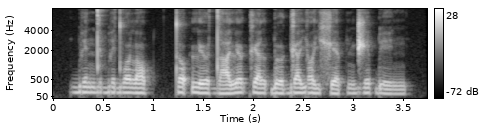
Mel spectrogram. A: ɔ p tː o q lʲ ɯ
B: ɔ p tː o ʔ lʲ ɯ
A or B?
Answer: B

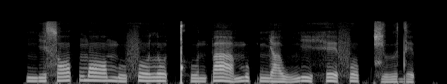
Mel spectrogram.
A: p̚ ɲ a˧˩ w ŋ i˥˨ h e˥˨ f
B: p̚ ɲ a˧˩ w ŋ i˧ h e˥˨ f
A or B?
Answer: A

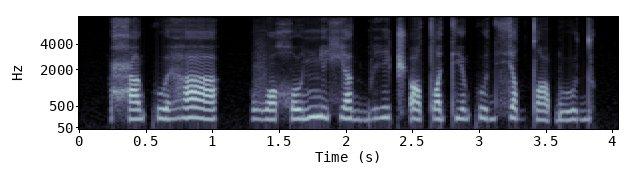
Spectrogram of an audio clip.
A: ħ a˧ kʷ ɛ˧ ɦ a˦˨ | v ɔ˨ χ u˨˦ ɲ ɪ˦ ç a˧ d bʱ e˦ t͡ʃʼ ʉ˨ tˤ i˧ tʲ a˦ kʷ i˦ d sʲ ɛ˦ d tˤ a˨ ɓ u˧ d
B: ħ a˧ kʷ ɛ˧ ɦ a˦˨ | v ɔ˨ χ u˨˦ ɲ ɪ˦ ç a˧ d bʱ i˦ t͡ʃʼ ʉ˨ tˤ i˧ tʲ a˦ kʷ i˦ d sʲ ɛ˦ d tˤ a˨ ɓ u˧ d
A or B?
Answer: B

